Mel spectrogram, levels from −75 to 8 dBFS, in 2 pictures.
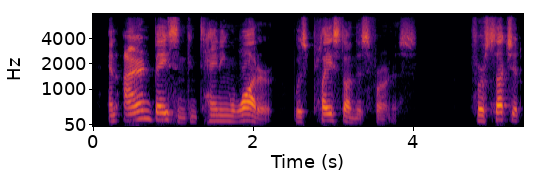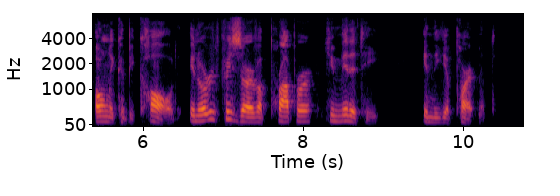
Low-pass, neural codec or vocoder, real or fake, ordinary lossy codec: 7.2 kHz; none; real; AAC, 48 kbps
